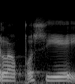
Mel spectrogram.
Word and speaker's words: Lavoisier: Nah, yang pertama sekali ini adalah pengelompokan oleh Lavoisier. Siapa sih si Lavoisier ini?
